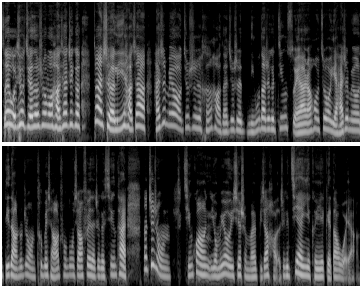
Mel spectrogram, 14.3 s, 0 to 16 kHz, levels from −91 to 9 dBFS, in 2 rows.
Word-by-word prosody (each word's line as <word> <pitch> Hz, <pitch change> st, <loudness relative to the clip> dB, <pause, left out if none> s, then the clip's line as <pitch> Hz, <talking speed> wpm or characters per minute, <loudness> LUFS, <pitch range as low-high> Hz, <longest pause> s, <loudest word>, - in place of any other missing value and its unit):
所 -, -, +3 dB
以 360 Hz, -, +9 dB
我 310 Hz, -5 st, +8 dB
就 350 Hz, +5 st, +5 dB
觉 290 Hz, -3 st, +6 dB
得 310 Hz, +2 st, +6 dB
说 330 Hz, +1 st, 0 dB
我 315 Hz, -1 st, +5 dB
好 290 Hz, -4 st, +8 dB
像 330 Hz, +5 st, +2 dB
这 350 Hz, +1 st, -1 dB
个 320 Hz, -1 st, +4 dB, 0.3 s
断 415 Hz, -4 st, +7 dB
舍 285 Hz, -7 st, +7 dB
离 240 Hz, +7 st, +1 dB
好 250 Hz, -5 st, +5 dB
像 300 Hz, +1 st, +4 dB
还 250 Hz, +1 st, -1 dB
是 395 Hz, +6 st, -7 dB
没 335 Hz, -3 st, -8 dB
有， 295 Hz, -6 st, 0 dB
就 285 Hz, +5 st, -13 dB
是 270 Hz, -1 st, -7 dB
很 230 Hz, +1 st, -10 dB
好 240 Hz, -6 st, -5 dB
地 190 Hz, 0 st, -6 dB
就 230 Hz, +4 st, -8 dB
是 220 Hz, -3 st, -3 dB
领 185 Hz, +1 st, -9 dB
悟 230 Hz, -, -8 dB
到 260 Hz, 0 st, +2 dB
这 245 Hz, -, -2 dB
个 240 Hz, -, -1 dB
精 270 Hz, +5 st, -12 dB
髓 175 Hz, -10 st, -1 dB
啊， 185 Hz, +1 st, +5 dB
然 190 Hz, +1 st, +2 dB
后 255 Hz, +1 st, -5 dB
就， 240 Hz, 0 st, -2 dB
也 190 Hz, -4 st, +1 dB
还 170 Hz, +2 st, +1 dB
是 255 Hz, -, -2 dB
没 230 Hz, -2 st, -7 dB
有 220 Hz, -1 st, -3 dB
抵 200 Hz, 0 st, -3 dB
挡 205 Hz, -5 st, +1 dB
住 190 Hz, -, -9 dB
这 215 Hz, +3 st, -9 dB
种 175 Hz, -4 st, -9 dB
特 220 Hz, -, -13 dB
别 205 Hz, -1 st, -4 dB
想 185 Hz, -5 st, -6 dB
要 165 Hz, -, -1 dB
冲 195 Hz, +1 st, -15 dB
动 205 Hz, 0 st, -10 dB
消 195 Hz, -1 st, -1 dB
费 205 Hz, +1 st, -3 dB
的 185 Hz, -, -3 dB
这 185 Hz, -, -8 dB
个 175 Hz, -, -4 dB
心 210 Hz, +3 st, -10 dB
态。 210 Hz, -3 st, +4 dB, 0.4 s
那 330 Hz, -, -3 dB
这 445 Hz, -, 0 dB
种 190 Hz, -, -6 dB, 0.3 s
情 205 Hz, +1 st, -9 dB
况 215 Hz, -6 st, -1 dB
有 180 Hz, +1 st, -4 dB
没 190 Hz, +4 st, -4 dB
有 225 Hz, -3 st, -1 dB
一 -, -, -3 dB
些 205 Hz, +2 st, -4 dB
什 190 Hz, -3 st, -7 dB
么 165 Hz, +1 st, -4 dB
比 160 Hz, 0 st, -16 dB
较 200 Hz, +3 st, -2 dB
好 -, -, -12 dB
的 -, -, -13 dB
这 195 Hz, -, -11 dB
个 195 Hz, -, -3 dB
建 210 Hz, +1 st, 0 dB
议 190 Hz, -, -2 dB
可 175 Hz, 0 st, -6 dB
以 170 Hz, 0 st, -1 dB
给 155 Hz, -, -5 dB
到 160 Hz, 0 st, -3 dB
我 150 Hz, -, -8 dB
呀？ -, -, -12 dB
220 Hz, 370 characters per minute, -23 LUFS, 190-275 Hz, 0.4 s, 以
